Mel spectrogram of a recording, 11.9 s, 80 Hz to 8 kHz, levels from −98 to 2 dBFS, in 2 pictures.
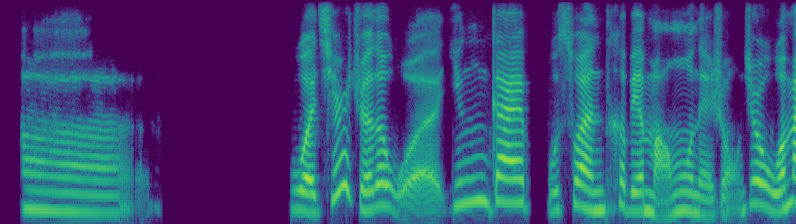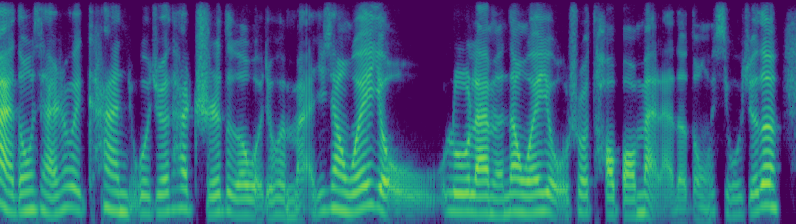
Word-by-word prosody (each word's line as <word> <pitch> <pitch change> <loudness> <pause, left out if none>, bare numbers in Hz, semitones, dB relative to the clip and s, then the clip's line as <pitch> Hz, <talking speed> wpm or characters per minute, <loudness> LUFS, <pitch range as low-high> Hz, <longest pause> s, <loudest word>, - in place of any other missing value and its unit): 呃， 195 -4 -6 1.2
我 210 -3 +4
其 195 - -5
实 460 - +2
觉 205 - +2
得 250 +2 +2
我 470 - -3 0.2
应 285 +3 -4
该 285 -2 +7
不 205 -6 -12
算 220 -3 +3
特 250 +4 -5
别 200 -2 +2
盲 200 - -1
目 200 +1 -3
那 165 -4 -5
种， 200 - -8
就 275 - -3
是 - - +5
我 215 -3 +3
买 270 -4 +8
东 200 +3 -2
西 205 - -9
还 170 - 0
是 225 - -7
会 225 -3 -4
看 210 -4 -2
我 185 - -6
觉 185 +1 -5
得 190 - -2
它 220 +1 -1
值 185 -4 -2
得 165 -5 -2
我 - - -4
就 - - -9
会 165 - -6
买。 - - -6
就 195 - -11
像 210 -3 +2
我 205 +3 +3
也 245 - +3
有 - - +3 0.4
Lululemon， 180 -4 +2
那 190 +2 +2
我 185 0 +2
也 195 - +2
有 - - -2
说 180 -2 -5
淘 170 -2 -1
宝 160 0 +1
买 180 +1 -2
来 - - -9
的 - - -8
东 190 - -13
西， 200 - -12
我 165 - -13
觉 185 +3 -5
得 250 -2 +5
200 Hz, 330 characters per minute, -22 LUFS, 185-225 Hz, 1.2 s, 买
